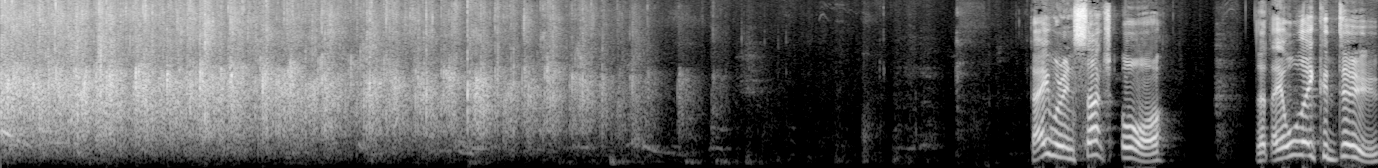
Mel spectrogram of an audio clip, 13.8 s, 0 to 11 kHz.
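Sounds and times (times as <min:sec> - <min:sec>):
crowd applause: 0:00.0 - 0:07.6
speech: 0:10.3 - 0:11.7, 0:12.6 - 0:13.7.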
